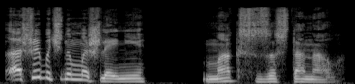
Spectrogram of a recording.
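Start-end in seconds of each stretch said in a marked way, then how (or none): 0.0-1.5 high, self-important recital; pompous. Acted. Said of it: "важно проговорила госпожа Пенне".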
